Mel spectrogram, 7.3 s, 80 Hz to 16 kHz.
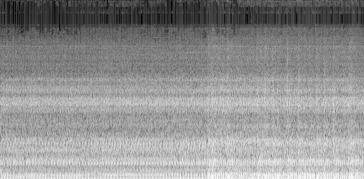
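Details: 2008 Yamaha R6 motorcycle idling after a throttle blip: lumpy, uneven beat with ragged exhaust rhythm; rough idle, cause unconfirmed, owner has ordered new ignition coils and spark plugs.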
